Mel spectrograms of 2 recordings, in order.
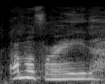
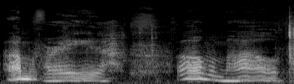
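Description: First: Said in the usual way. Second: Slow, tearful whimper; crying. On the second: Real, not acted. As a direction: slowly whimper through the burning. Suffering from spicy noodles.

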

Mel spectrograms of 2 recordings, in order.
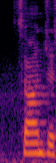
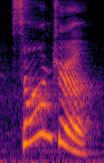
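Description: First: Said in the usual way. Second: High, loud cry of the name; cried out. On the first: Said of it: "Sandra screamed". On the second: A narrator's reading. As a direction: call out in alarm. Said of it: "Lampire cried".

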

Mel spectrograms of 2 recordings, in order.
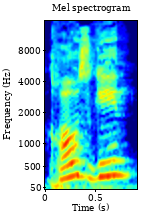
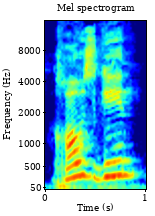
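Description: Both takes have the same delivery.

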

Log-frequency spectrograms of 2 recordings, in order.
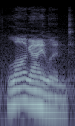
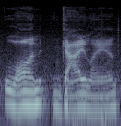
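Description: First: Said in the usual way. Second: Slow Long Island drawl of "Long Guyland"; Long Island accent. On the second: Pretend. Host mocks the Long Island accent for trivia players. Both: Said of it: "the correct answer is Long Island".

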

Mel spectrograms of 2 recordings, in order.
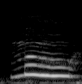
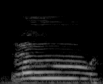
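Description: First: High, loud moo; cow moo. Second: Softer, drawn-out moo; cow moo. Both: A narrator's reading. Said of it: "He can sound like a cow".

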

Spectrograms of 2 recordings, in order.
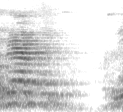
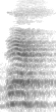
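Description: First: Slow model word. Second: Said in the usual way. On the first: Shown as a demonstration. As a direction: stretch the word out slowly. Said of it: "आणि टीचा ट". (रॅप्ट सावकाश उच्चार)

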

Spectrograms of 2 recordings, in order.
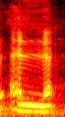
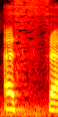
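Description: First: ال with the L fully sounded; wrong pronounced lam. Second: الس with no L, vowel straight into a long S; silent lam pronunciation. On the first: Teacher showing pupils what not to say, sounded lam. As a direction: say ال ending on a clear, held L. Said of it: "لا نقول ال". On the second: Teacher correcting pupils on the sun letter, silent lam. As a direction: hold the doubled S in الس, skipping the L. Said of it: "وإنما نقول الس". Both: Shown as a demonstration.

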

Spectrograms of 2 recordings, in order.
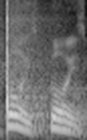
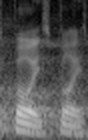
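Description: First: Put-on louder call, Boys, boys pitched up to break up the fight; Boys, boys called loudly over the clash. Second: Said in the usual way. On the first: Princess stops sword fight.

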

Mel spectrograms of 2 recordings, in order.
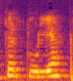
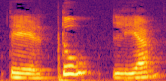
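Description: First: Said in the usual way. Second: "tertulia" drawn out syllable by syllable, stress on "tu"; split into syllables. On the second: Shown as a demonstration. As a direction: slowly break up "tertulia": ter-TU-lia. ("tertulia" separada lentamente en sílabas, con fuerza en "tu") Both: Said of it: "Separemos tertulia".

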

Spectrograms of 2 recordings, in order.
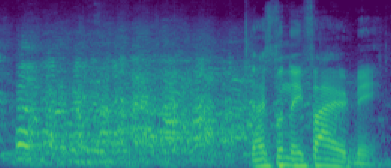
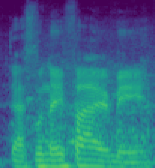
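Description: First: Laughing. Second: Said in the usual way. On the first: Real, not acted. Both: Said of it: "repeated punchline".

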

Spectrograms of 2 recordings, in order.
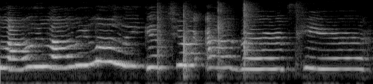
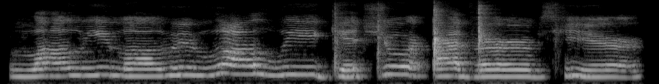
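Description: First: Much higher, louder, sung with a big grin; beaming, high, loud singsong chant; happily. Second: Grumpily. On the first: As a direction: sing it out with exaggerated joy. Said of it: "Let's do it happily". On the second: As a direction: drag it out like a grumpy kid. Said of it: "let's do it grumpily". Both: Shown as a demonstration.

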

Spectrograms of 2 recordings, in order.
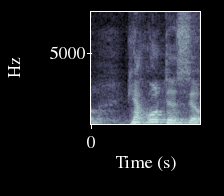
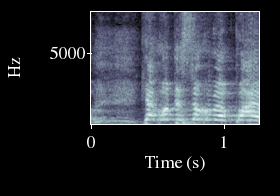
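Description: First: Said in the usual way. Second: High, loud mock alarm; hammed-up frightened demand, pitched way up; panicked father. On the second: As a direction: cry out the question in acted panic. Father panics seeing mother cry.

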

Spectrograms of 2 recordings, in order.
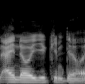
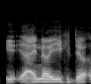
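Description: First: Ominous. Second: Said in the usual way. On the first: Retold or imitated. Lead robber to the mom at the safe, low and ominous. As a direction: say it like a veiled threat. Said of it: "but ominously saying". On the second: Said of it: "Like, but ominously saying".

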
